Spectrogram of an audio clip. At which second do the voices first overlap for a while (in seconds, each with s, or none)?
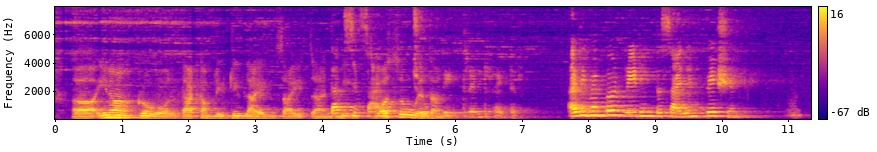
4.1 s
